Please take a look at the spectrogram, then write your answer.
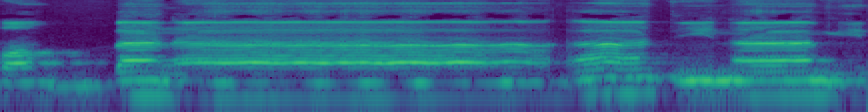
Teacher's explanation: mad bacaan panjang itu ada pada kata Rabbana, kemudian bertemu huruf hamzah atina. Ini dibaca 4 harokat, namanya mad jaiz munfasil.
